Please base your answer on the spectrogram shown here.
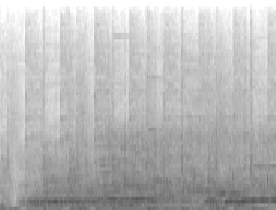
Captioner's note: clapping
